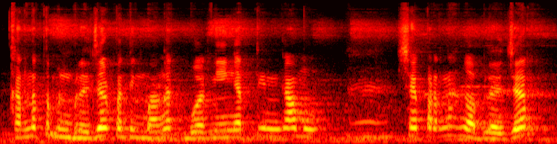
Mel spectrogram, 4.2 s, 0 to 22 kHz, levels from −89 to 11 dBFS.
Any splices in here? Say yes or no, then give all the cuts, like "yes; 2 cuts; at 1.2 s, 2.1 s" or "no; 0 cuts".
no; 0 cuts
